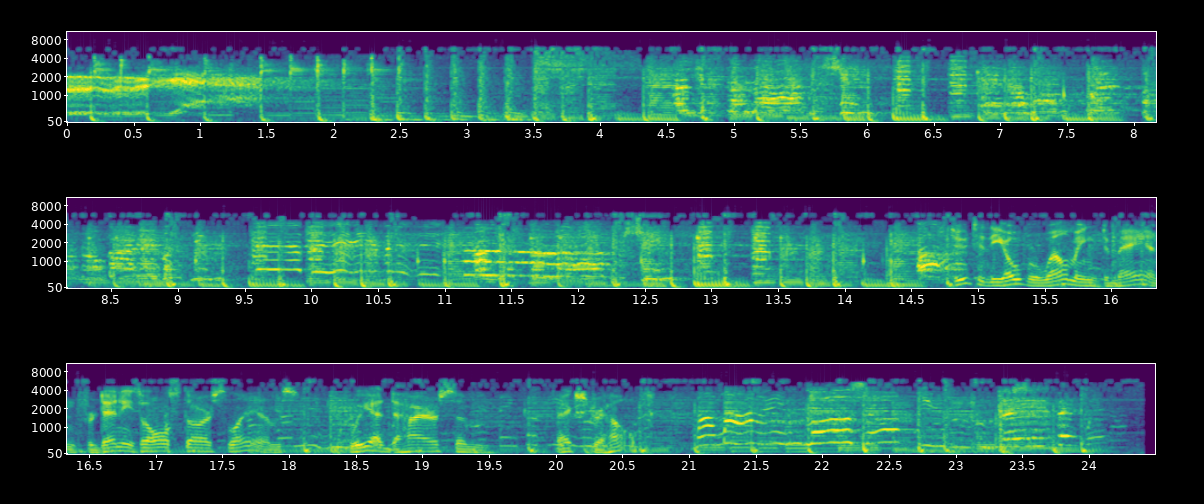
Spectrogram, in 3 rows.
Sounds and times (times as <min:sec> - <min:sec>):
Music: 0:00.0 - 0:24.4
Speech: 0:14.8 - 0:20.8.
